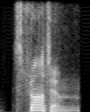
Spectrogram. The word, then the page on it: stratum: British English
